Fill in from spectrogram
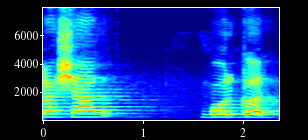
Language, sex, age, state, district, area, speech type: Goan Konkani, female, 18-30, Goa, Murmgao, rural, spontaneous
